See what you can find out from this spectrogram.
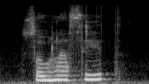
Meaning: to agree
- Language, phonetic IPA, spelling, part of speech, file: Czech, [ˈsou̯ɦlasɪt], souhlasit, verb, Cs-souhlasit.ogg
